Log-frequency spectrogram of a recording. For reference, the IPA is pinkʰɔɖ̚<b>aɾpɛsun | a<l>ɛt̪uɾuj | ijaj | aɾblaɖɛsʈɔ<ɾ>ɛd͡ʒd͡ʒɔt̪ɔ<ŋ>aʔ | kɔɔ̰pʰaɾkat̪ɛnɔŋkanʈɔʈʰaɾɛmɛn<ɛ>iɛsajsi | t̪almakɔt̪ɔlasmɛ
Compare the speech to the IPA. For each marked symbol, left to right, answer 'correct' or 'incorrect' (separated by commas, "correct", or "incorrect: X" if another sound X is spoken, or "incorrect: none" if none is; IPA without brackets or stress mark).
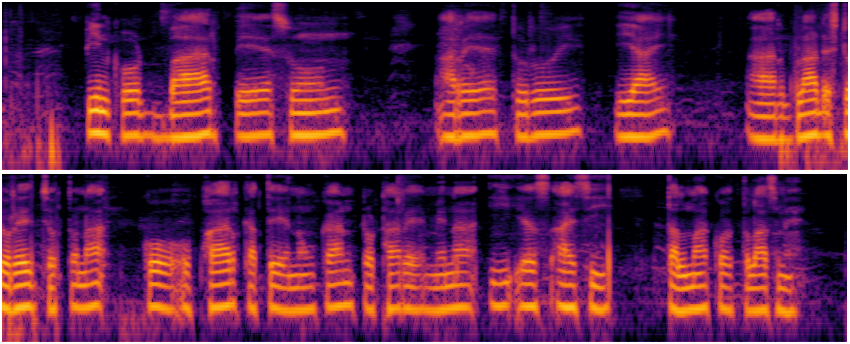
correct, incorrect: ɾ, correct, incorrect: n, incorrect: a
